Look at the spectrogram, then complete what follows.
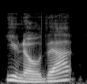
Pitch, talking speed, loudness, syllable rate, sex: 165 Hz, 205 wpm, -15 LUFS, 4.4 syllables/s, male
